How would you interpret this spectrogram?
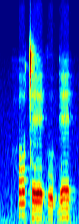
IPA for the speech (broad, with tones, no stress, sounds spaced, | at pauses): h ɔ˦ ǀ ɛː˨ k oː˨ ʔ ɡ ɛ˦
